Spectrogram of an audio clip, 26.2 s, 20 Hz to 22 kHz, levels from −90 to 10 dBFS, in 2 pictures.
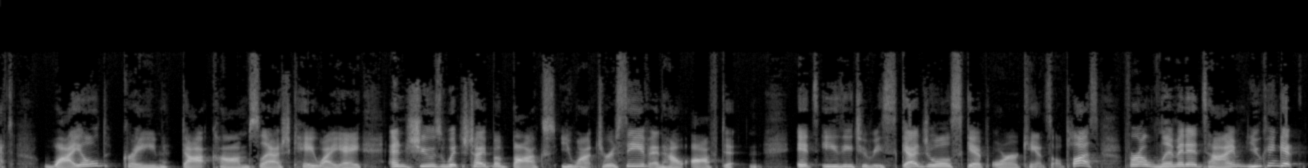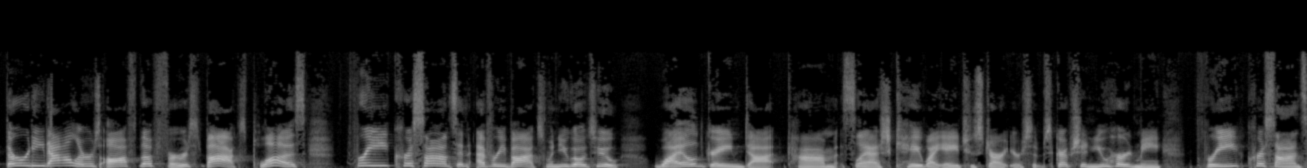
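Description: At 13.57 s the speech hits hard clipping, lasting until 13.60 s. For that short stretch the signal runs about 2 dB beyond what one stage in the chain can pass. The peaks are sliced off flat instead of rounding over. Those squared tops add harmonics high in the spectrum. Because the overload is mild and brief, it comes across as a quick crackle on the loudest moment rather than a sustained fuzz.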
